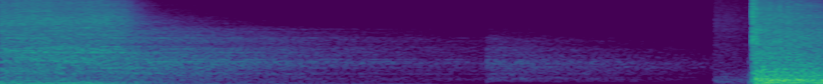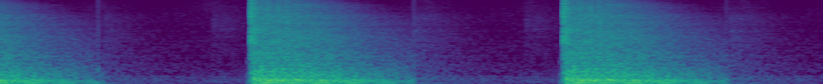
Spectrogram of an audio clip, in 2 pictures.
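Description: A heavy door slams with a long, fading boom, then after a short quiet three more loud, echoing slams land at roughly even intervals, each ringing out before the next.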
